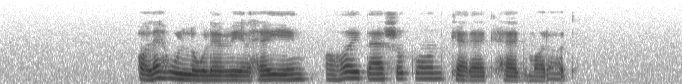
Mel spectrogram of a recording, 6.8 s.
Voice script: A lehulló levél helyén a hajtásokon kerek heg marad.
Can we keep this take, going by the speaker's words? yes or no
yes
